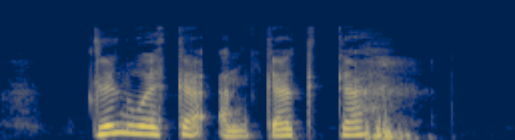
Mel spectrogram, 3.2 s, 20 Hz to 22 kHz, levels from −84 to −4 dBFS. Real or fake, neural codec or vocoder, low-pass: real; none; 9.9 kHz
